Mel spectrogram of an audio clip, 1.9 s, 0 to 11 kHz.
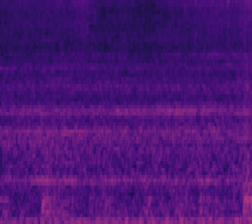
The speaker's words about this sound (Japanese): まあこんな列車に乗ってね今揺れて、えー、走ったんですけおなんか雑木林だやっぱ田舎だね宇都宮線の方がだってまだ乗って20分ぐらいねえ30分ぐらいか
